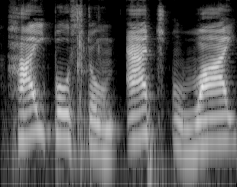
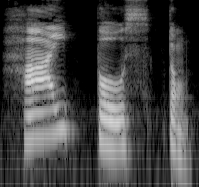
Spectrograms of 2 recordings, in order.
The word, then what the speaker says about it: hypostome: मैं आपको इसकी स्पेलिंग बोलता हूं बेटा, hypostome, HYPOSTOME.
